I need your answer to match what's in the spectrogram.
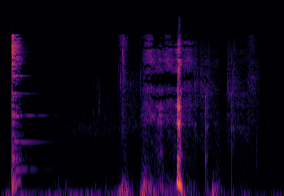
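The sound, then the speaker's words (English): Glasses clink together in a toast with drinks in an apartment in Jersey City: one bright, ringing clink that fades out slowly, followed by a scatter of softer knocks and clatters. No one speaks. “Let's do another toast.”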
